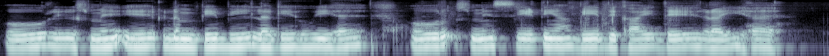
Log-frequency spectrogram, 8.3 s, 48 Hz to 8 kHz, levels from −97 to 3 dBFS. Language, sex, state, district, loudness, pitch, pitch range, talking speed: Hindi, male, Rajasthan, Jaipur, -15 LUFS, 120 Hz, 115-125 Hz, 115 wpm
